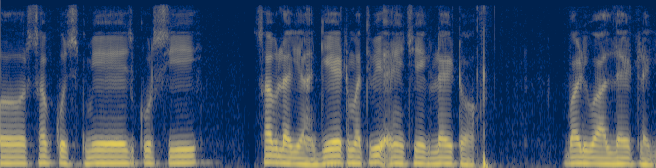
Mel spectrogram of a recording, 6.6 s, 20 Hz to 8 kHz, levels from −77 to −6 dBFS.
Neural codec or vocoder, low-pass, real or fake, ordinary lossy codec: none; 7.2 kHz; real; MP3, 64 kbps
